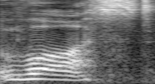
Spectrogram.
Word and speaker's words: Wurst: like the w is kind of like a v so voice it's like a soft v worst you see this word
